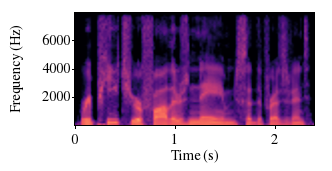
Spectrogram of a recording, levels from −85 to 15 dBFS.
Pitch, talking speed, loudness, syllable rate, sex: 135 Hz, 175 wpm, -18 LUFS, 4.8 syllables/s, male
